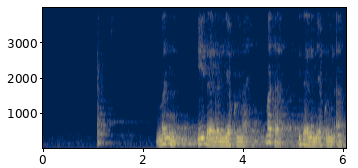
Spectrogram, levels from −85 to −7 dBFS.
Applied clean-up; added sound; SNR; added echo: neural separator model SepFormer DNS4.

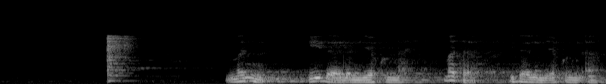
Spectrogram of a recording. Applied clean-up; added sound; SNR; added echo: none; Tambourine; 12 dB; reverberation time 2.2 s.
